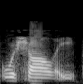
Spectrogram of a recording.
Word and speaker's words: Vaishali: V is in Vaishali. I know it sounds like it starts with a W. It's a Sanskrit name. It's actually spelled with a V.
